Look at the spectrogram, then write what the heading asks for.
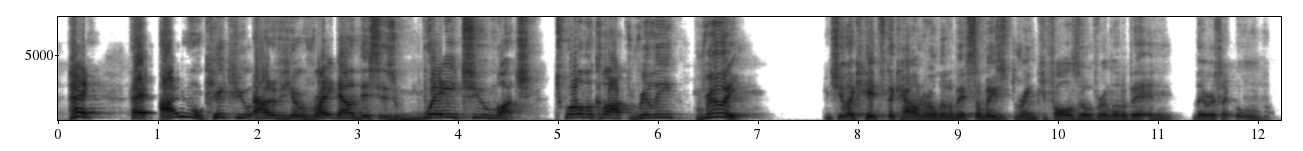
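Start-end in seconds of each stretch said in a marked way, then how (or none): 0.1-6.9 play-acted loud, high, stern, drawn-out threatening shout. Narrator voices a woman warning rowdy people in the corner, a threatening shout. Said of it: "almost like a threat".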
